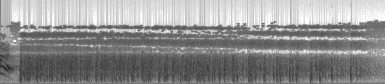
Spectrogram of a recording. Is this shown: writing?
no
